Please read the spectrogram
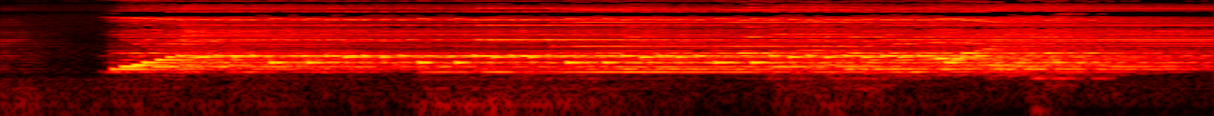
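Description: Talking plush doll's small built-in speaker playing a bright electronic jingle, a ringtone-like melody that starts about half a second in and fades out near the end.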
